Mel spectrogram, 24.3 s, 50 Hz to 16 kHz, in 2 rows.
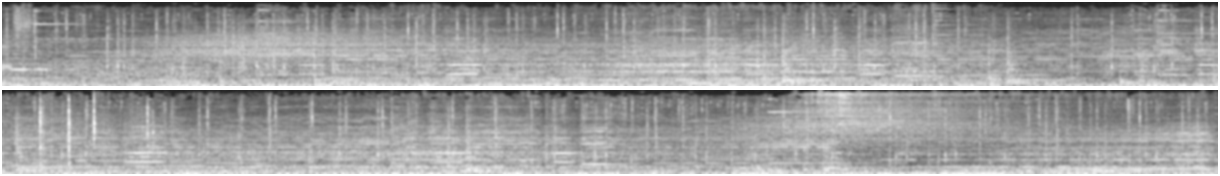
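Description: Horse hooves clip-clopping at a trot in the video game The Witcher 3, a heavily laden horse, steady rhythmic hoofbeats over a dense layer of game music, with an occasional faint whinny.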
